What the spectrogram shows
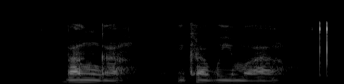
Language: Venda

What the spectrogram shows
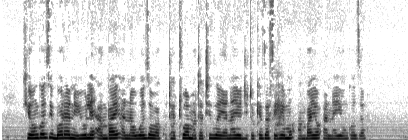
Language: Swahili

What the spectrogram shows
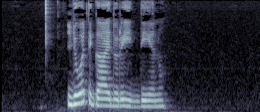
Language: Latvian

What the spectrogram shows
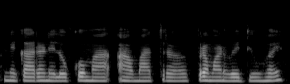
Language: Gujarati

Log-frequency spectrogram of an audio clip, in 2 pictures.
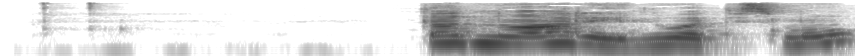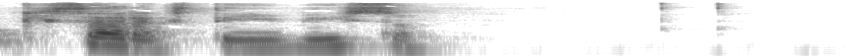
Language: Latvian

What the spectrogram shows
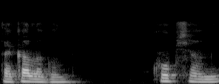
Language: Konkani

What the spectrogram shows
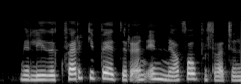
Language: Icelandic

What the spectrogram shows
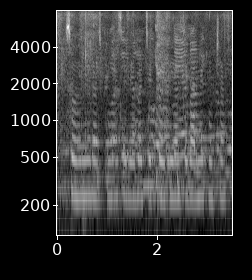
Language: Hindi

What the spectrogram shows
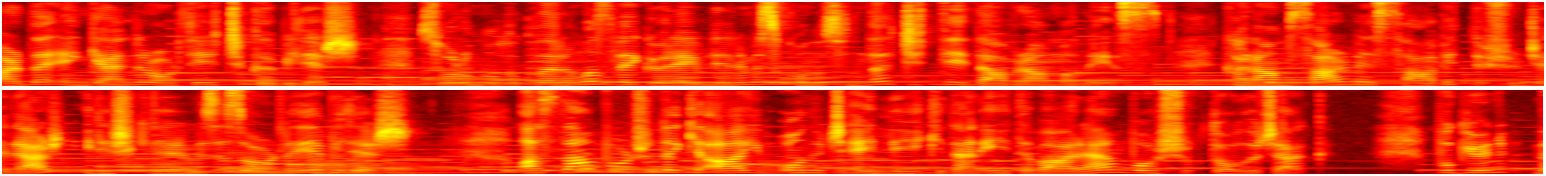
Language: Turkish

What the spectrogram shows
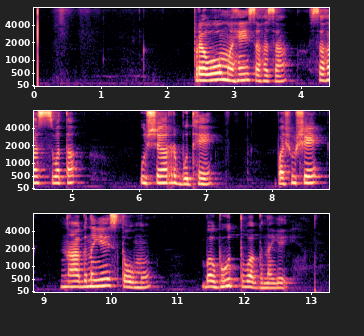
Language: Sanskrit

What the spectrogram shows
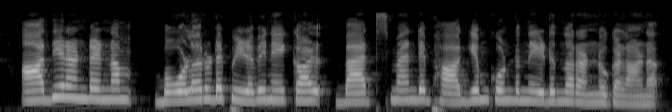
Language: Malayalam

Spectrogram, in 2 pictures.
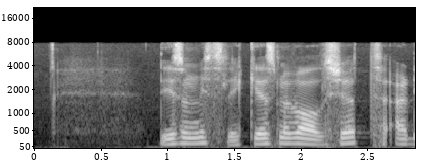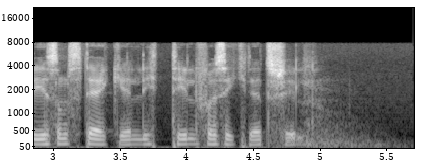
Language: Norwegian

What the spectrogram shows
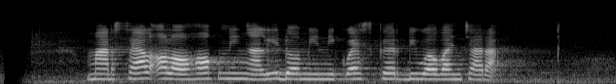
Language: Sundanese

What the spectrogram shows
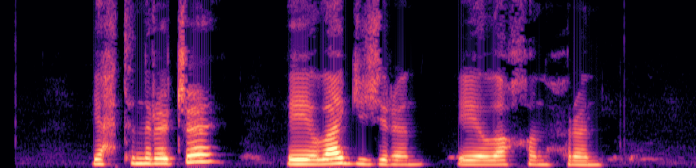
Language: Abkhazian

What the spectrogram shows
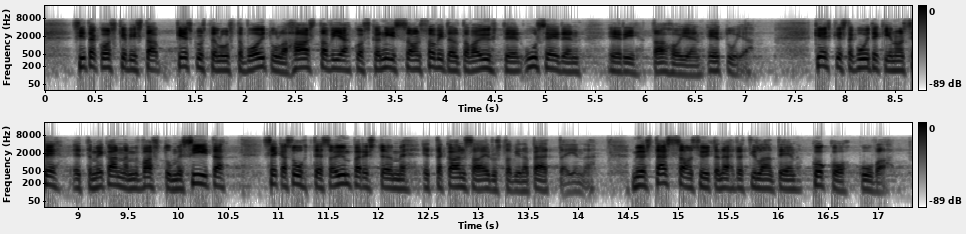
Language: Finnish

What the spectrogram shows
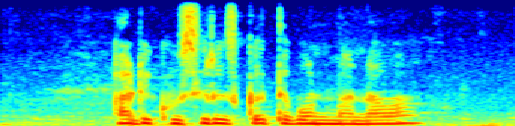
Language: Santali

